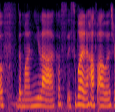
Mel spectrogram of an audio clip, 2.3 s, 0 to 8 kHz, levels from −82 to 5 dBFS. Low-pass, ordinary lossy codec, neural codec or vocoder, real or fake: 7.2 kHz; none; none; real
